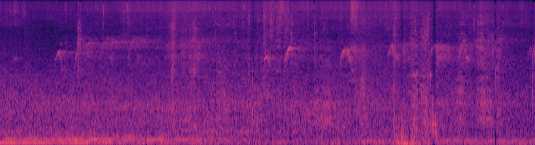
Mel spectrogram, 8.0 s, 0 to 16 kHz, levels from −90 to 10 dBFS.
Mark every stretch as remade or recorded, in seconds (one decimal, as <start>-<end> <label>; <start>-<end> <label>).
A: 0.0-1.3 recorded; 1.3-3.1 remade; 3.1-4.8 recorded; 4.8-6.1 remade; 6.1-8.0 recorded

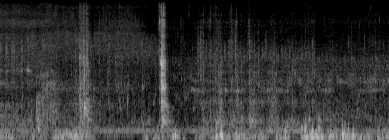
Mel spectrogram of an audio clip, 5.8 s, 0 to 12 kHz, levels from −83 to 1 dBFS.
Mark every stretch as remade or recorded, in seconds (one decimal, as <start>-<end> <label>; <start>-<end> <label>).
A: 0.0-5.8 recorded

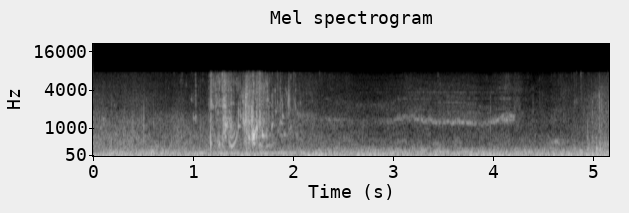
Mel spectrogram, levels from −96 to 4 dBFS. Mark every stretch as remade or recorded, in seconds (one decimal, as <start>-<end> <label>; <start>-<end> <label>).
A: 0.0-5.2 recorded

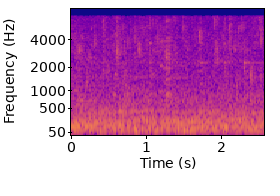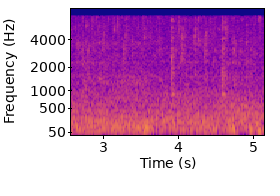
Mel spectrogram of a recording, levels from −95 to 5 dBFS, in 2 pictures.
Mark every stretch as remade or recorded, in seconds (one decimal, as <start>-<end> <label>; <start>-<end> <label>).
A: 0.0-5.2 recorded

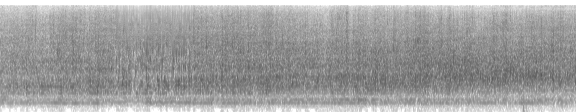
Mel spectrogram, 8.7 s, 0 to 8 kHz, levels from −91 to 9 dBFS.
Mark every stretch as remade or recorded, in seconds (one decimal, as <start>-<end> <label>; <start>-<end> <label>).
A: 0.0-1.7 recorded; 1.7-2.9 remade; 2.9-8.7 recorded

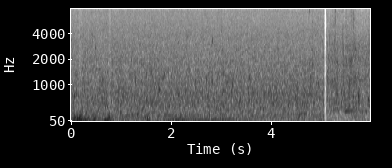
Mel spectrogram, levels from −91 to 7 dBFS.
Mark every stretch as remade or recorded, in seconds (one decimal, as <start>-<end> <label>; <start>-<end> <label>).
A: 0.0-5.2 recorded; 5.2-6.0 remade

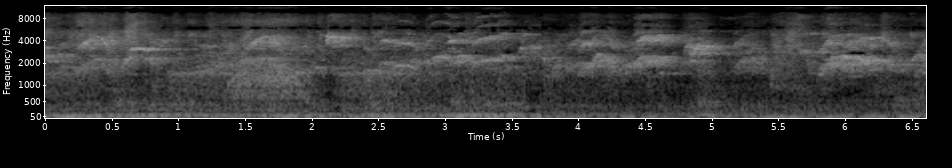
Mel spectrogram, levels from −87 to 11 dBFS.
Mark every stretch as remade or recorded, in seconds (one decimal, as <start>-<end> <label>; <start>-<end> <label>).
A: 0.0-1.7 recorded; 1.7-2.4 remade; 2.4-6.6 recorded

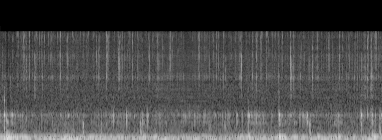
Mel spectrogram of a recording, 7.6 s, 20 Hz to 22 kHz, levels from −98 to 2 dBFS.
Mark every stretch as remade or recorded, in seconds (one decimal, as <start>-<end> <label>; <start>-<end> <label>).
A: 0.0-3.2 recorded; 3.2-4.2 remade; 4.2-7.6 recorded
